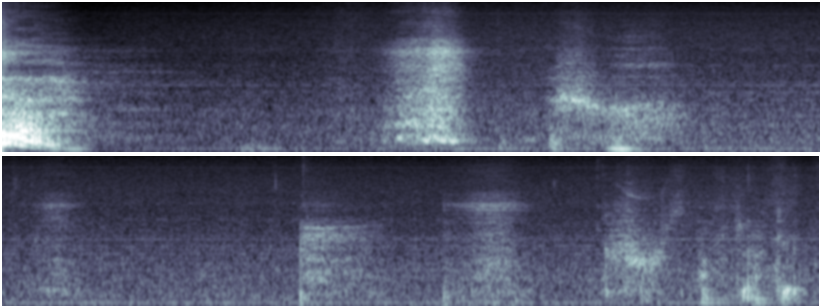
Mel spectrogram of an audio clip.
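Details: Repeated sneezing, possibly from allergies or pepper: a sharp opening sneeze, then several softer breathy bursts and sniffs.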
